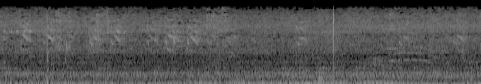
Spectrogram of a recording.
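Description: Small birds chirping: quick runs of high, short chirps in the first couple of seconds and again around four seconds, with a lower whistled call near five seconds, over a steady low rumble.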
